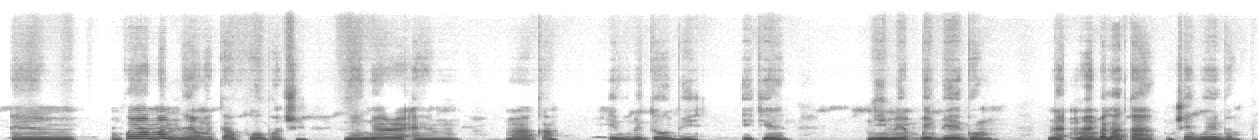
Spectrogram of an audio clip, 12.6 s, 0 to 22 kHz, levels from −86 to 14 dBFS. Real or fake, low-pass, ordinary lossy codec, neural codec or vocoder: fake; 19.8 kHz; none; codec, 44.1 kHz, 7.8 kbps, DAC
